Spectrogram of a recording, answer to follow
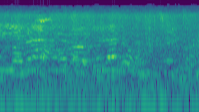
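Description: Indistinct background voices of people, including a child's high voice, rising and falling in short phrases with no clear words.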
